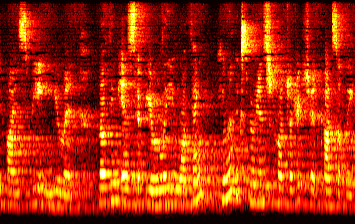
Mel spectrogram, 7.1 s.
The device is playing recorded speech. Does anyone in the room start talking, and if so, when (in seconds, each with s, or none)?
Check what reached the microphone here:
none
